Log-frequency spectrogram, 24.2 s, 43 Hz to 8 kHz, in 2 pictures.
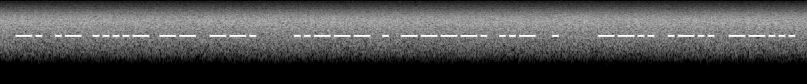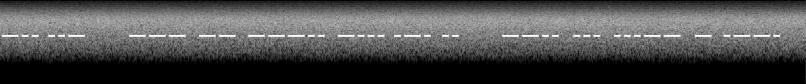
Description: Morse code, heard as a keyed tone, hand-sent with a paddle, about 16 wpm, 860 Hz, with radio static. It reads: NA4MG 2E9UE ZL7DU OM8BRI ZS3TP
